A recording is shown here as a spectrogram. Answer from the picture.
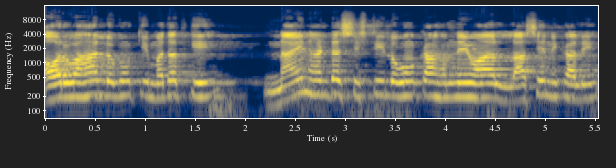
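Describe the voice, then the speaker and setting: In a raised, projected voice with a bright, sharp tone, a man talks with hardly any pauses amid audible room echo. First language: not Hindi; learned Hindi later (speaking Hindi). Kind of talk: speech to a camp audience.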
